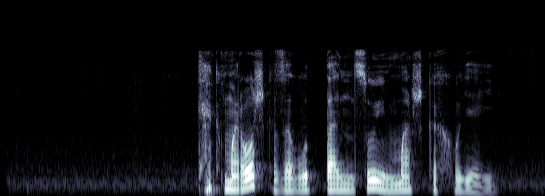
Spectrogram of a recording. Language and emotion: Russian, positive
